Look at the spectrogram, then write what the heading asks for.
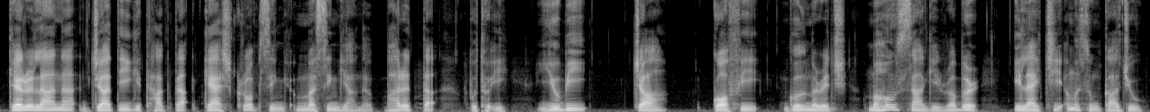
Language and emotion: Manipuri, neutral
